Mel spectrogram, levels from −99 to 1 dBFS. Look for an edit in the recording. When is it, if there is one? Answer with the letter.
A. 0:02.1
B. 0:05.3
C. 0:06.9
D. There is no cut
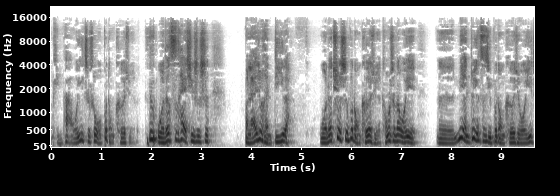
A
